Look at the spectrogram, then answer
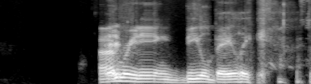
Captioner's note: brief laughter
